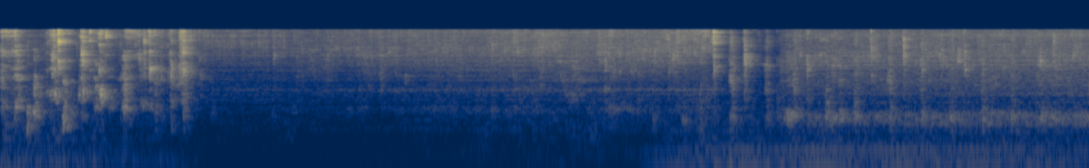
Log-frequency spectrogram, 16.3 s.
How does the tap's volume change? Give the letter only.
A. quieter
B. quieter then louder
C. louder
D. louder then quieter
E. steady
C.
